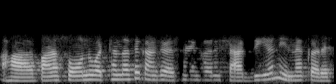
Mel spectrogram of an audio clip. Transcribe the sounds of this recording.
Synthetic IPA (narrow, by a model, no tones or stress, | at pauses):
ɦãpaːɽ̃soːnʋɐʈʰə̃nd̪aːsekɐ̃ɦãŋkeɐsãẽkəɾeʃaːd̪iɦənɪnəkɐɾe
